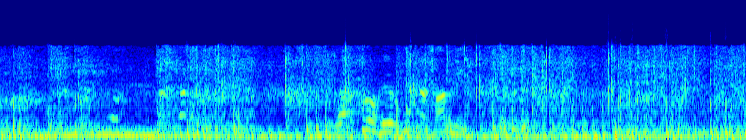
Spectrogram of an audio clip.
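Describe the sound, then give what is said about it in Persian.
Loud, sustained bursts of rapid heavy machine-gun fire crackle through a noisy outdoor scene in Mahshahr, Iran, with sharp repeated reports and booms while voices shout in the background. The guns are fired at the reed marsh where protesters had taken refuge. “شاهدان عینی میگویند در شلیک به نیزار ماه شهر که معترضان به آن پناه برده بودند، از تیربار هم استفاده شده است.”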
